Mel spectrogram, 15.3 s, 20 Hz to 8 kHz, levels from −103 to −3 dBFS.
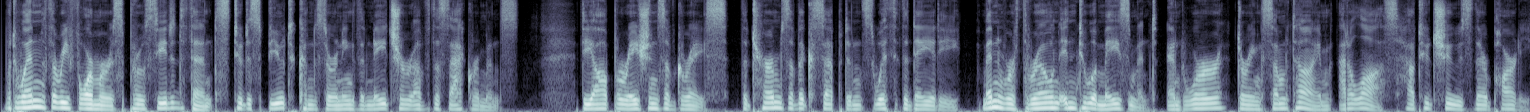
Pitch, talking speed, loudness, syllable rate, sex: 115 Hz, 170 wpm, -21 LUFS, 5.2 syllables/s, male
